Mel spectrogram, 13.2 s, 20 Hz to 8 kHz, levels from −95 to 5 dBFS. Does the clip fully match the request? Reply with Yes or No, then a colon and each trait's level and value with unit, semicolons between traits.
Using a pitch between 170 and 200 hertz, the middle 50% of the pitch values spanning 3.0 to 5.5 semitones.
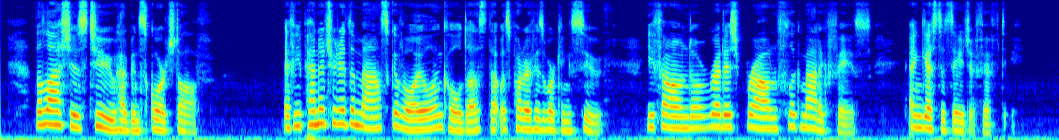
Yes: high, 190 Hz; average, 4.8 semitones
